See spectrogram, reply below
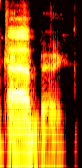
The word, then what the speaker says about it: Trachtenberg: It's being directed by Dan Trachtenberg, I think. Did I say that right? Yeah. – Dan Trachtenberg.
